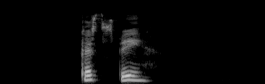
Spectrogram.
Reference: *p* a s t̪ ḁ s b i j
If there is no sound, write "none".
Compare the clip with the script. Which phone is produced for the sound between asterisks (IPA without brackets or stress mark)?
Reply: k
